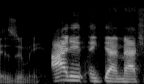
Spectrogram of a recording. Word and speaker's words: AZM: Do you say Azumi? Yeah. Or I think you say Azumi. Yeah, you say Azumi.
